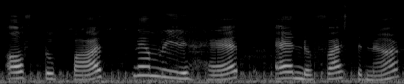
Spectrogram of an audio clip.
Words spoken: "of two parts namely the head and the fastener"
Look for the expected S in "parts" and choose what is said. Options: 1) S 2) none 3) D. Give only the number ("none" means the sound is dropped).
2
